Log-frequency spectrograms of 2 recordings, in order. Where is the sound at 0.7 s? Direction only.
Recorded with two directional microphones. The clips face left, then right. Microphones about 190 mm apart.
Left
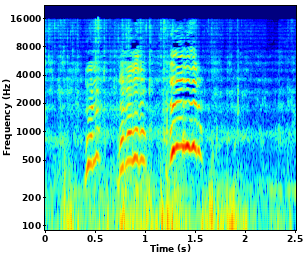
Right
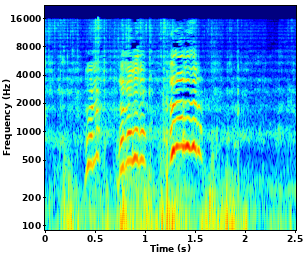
Centre (ahead or behind).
